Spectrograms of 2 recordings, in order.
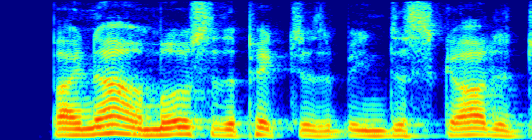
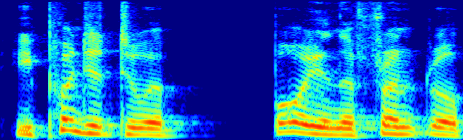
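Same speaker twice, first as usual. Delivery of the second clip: usual speaking voice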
